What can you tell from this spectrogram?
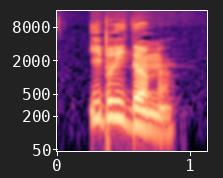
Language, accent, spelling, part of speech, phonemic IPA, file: French, France, hybridome, noun, /i.bʁi.dɔm/, LL-Q150 (fra)-hybridome.wav
- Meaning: hybridoma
